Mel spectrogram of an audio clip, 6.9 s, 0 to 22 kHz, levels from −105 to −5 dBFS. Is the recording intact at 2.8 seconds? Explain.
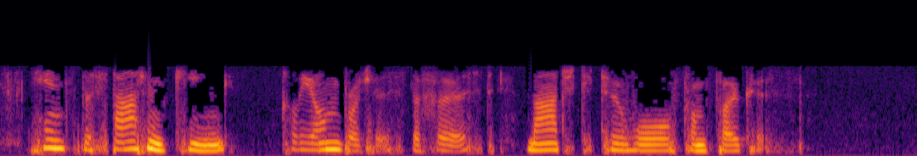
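No, at 2.8 seconds the speech is squeezed through the AMR narrowband mobile codec, which runs through the whole clip. Only about 150 Hz to 3.4 kHz survives, and the codec rebuilds the voice from a vocal-tract model and pulses, giving a buzzy, synthetic edge that fits a mid bitrate around 10 kbps.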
